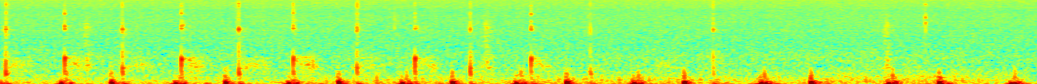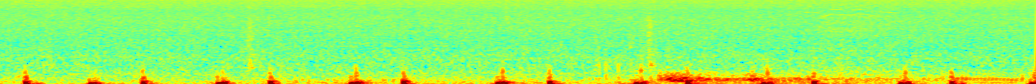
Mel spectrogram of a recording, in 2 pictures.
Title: 【囁き/男子ASMR】心音取りながらオノマトペささやいた Heart sounds and onomatopoeia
